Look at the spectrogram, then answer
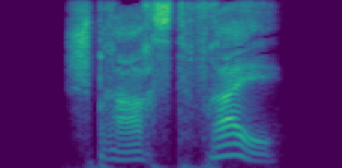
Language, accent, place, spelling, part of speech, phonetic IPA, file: German, Germany, Berlin, sprachst frei, verb, [ˌʃpʁaːxst ˈfʁaɪ̯], De-sprachst frei.ogg
- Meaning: second-person singular preterite of freisprechen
